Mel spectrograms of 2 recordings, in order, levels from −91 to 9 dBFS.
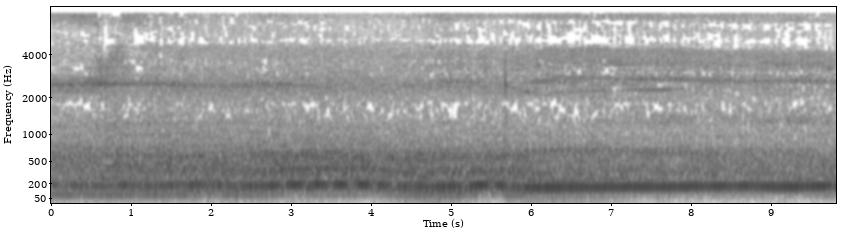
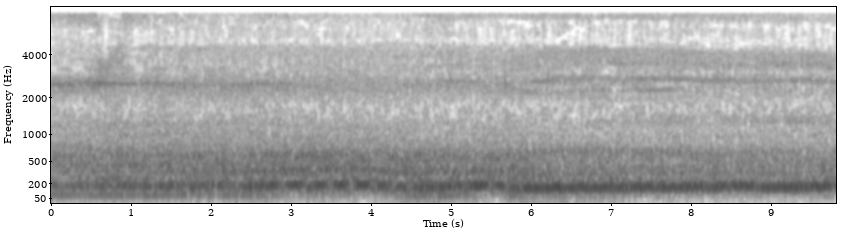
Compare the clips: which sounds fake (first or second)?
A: second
